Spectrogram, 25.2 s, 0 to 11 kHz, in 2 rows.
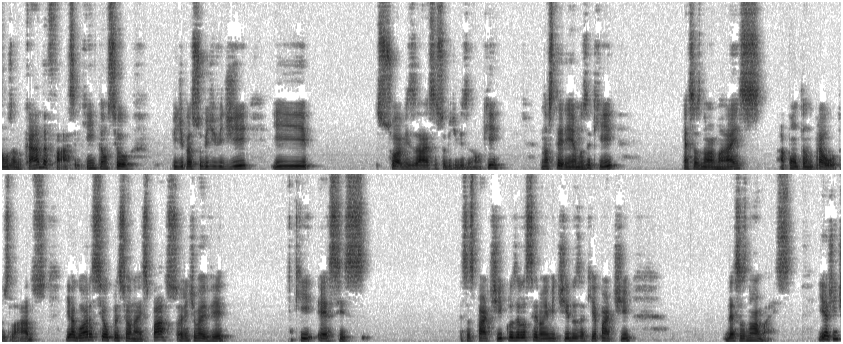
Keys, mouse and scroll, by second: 1.0 right click, 1.8 click, 3.2 click, 5.7-8.3 drag, 8.7-10.8 middle drag, 11.4 middle click, 12.3 middle click, 12.6 middle click, 13.4 Tab, 13.9 space, 17.2-18.9 middle drag, 22.5-23.0 middle drag, 23.1-23.7 ctrl+middle drag, 23.8-24.2 ctrl+middle drag, 25.0 middle click.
